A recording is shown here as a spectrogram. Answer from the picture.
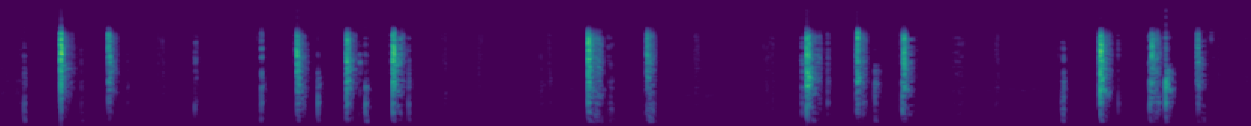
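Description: Tarot cards being shuffled and handled in the hand: a run of short, sharp card snaps and flicks, coming in irregular clusters of two to four.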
